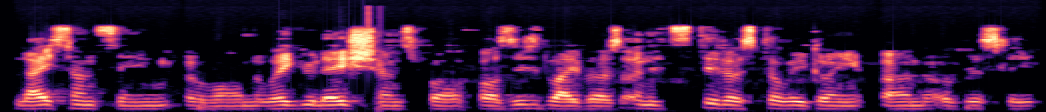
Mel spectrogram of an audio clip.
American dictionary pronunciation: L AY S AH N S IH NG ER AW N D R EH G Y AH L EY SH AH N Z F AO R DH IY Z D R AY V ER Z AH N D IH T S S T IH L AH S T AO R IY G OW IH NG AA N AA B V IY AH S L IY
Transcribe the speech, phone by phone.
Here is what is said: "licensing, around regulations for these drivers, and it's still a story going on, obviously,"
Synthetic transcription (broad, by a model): L AY S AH N S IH NG ER AW N D R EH G Y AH L EY SH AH N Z F AO R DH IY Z D R AY V ER Z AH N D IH T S S T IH L AH S T AO R IY G OW IH NG AA N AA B V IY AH S L IY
